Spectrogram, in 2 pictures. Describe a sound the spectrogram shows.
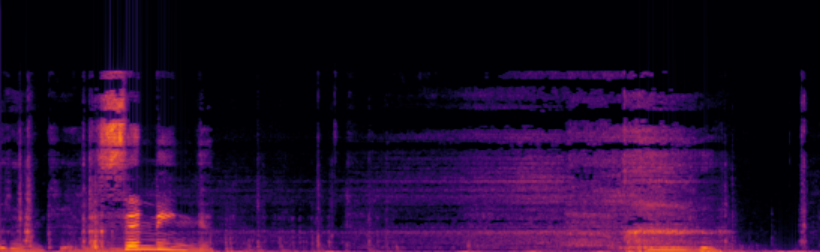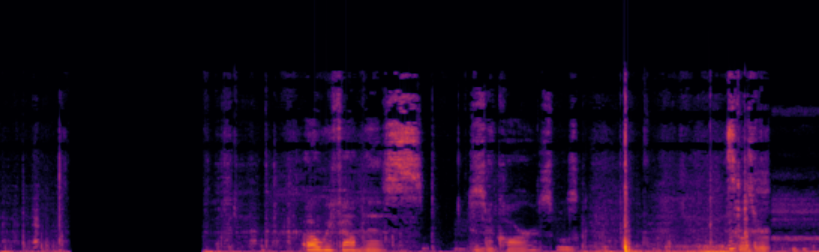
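A teenage girl laughs close to a microphone.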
